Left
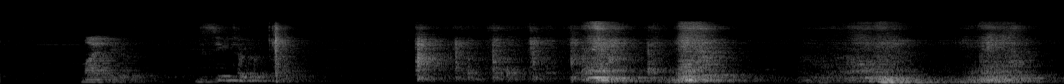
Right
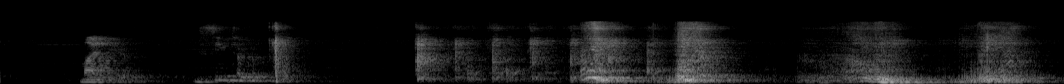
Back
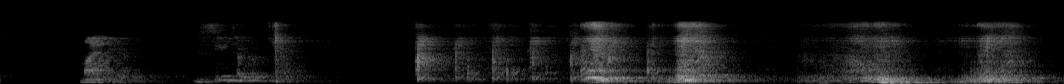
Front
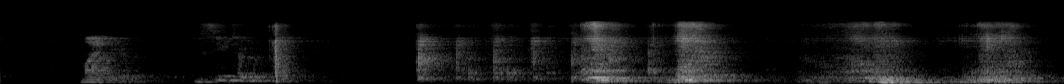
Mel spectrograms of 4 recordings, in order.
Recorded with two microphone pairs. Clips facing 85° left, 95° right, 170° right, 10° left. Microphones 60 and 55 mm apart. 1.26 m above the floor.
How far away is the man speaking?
About 7.5 m.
